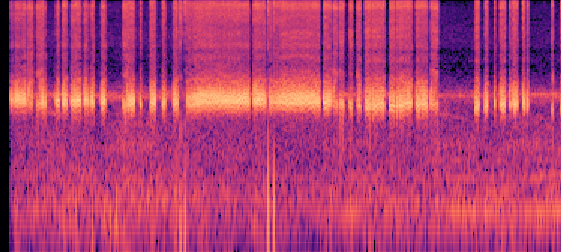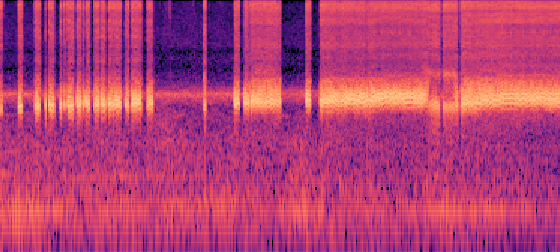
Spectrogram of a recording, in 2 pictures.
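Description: Periodical cicadas fill the air with a continuous, pulsing drone, a mid-pitched buzzy whir like a distant motor. The sound drops out for a moment several times, then swells straight back to full strength.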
